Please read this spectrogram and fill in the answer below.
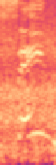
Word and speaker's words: seine: It rhymes with strain, and I know you know what strain means. When you make pasta, you strain out all the water. So this is the seine net, and it does the same kind of thing.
